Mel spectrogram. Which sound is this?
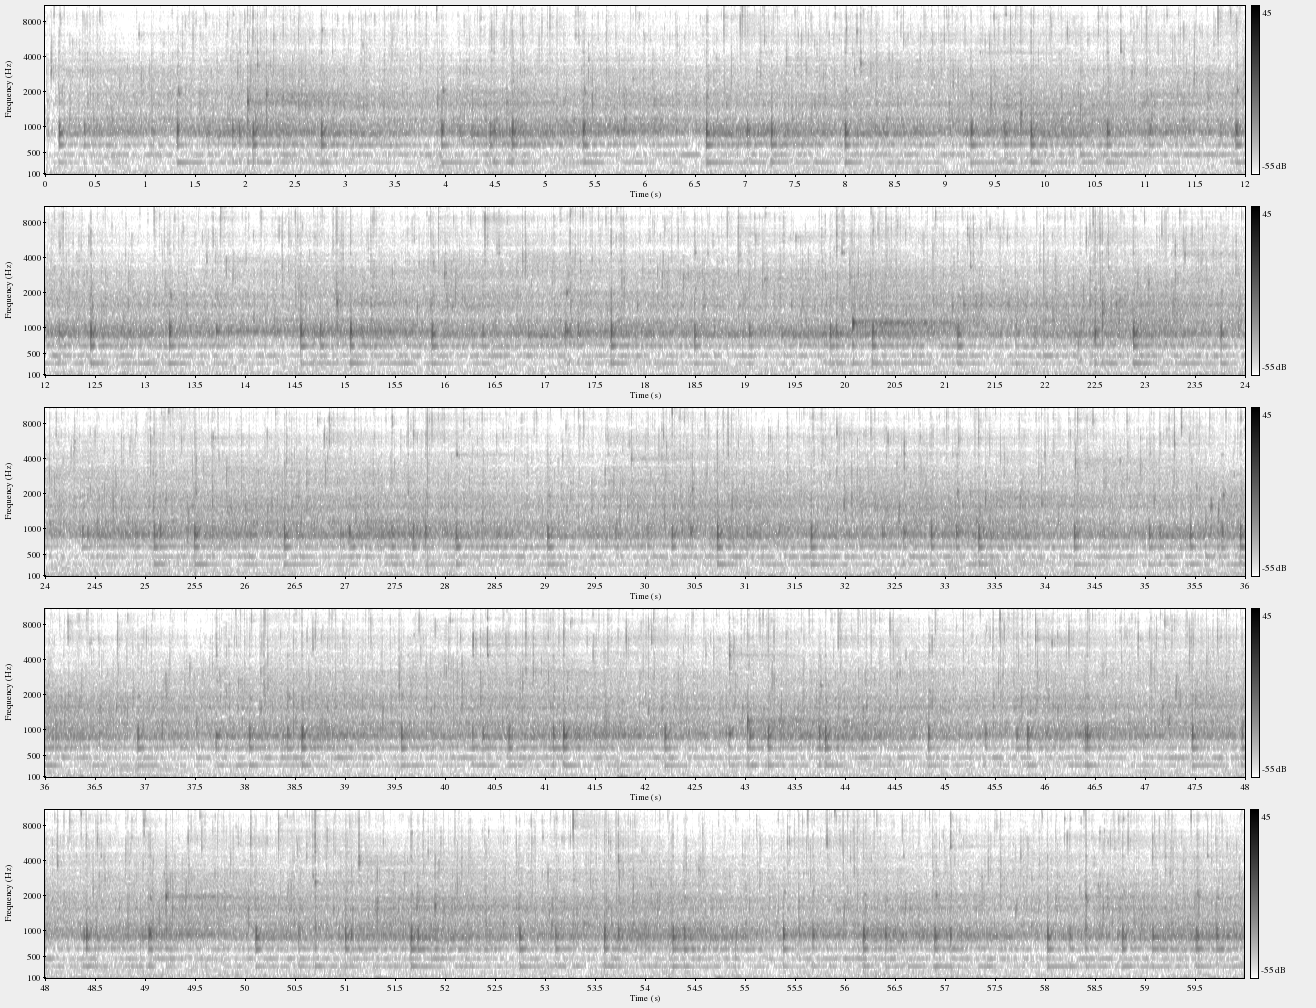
The sound of a fictional water cave.
Be aware that this is an artificial sound effect and not a field recording!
